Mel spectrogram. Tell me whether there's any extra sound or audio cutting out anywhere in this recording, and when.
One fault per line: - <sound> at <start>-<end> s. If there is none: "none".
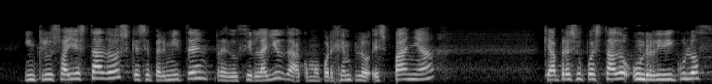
none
